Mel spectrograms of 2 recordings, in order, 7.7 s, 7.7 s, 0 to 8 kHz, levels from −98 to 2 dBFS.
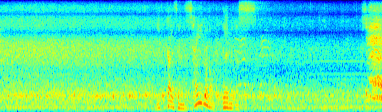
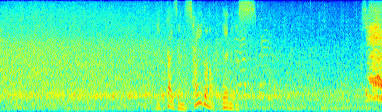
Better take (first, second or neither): second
